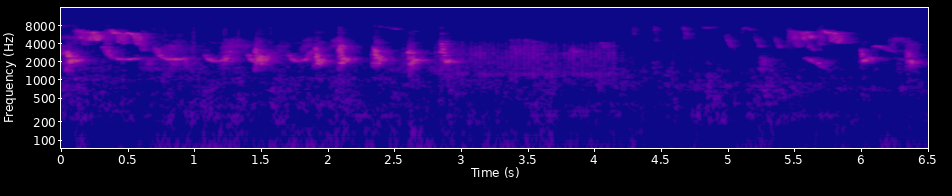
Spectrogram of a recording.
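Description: A Dark-throated Oriole gives a fast run of high, sharp chirps and short slurred whistles, about three or four a second. The calls fade midway, then resume.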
